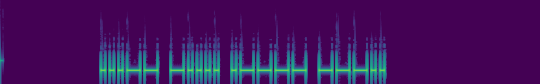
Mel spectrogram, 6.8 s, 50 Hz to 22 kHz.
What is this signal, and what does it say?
Morse code, heard as a keyed tone, about 22 wpm, 700 Hz. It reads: 3618
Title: Numbers - 4-Digit 22wpm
